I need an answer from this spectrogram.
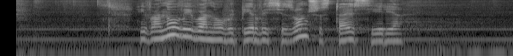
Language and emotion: Russian, neutral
